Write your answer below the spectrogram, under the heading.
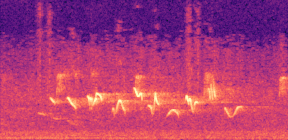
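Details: Painted bunting singing a quick, jumbled warble of high, sweet slurred notes that runs through the whole stretch over a soft steady background hiss.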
